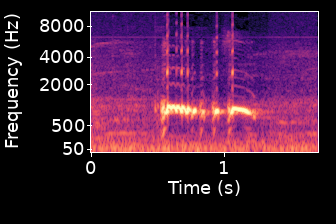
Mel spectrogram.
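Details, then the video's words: Zebra dove of a local strain, singing eagerly to call a rival: one brisk phrase of four or five soft, staccato coos run together, the last note slightly longer and falling, over quiet background. "PERKUTUT LOKAL GACOR MEMANGGIL LAWAN PASTI NYAUT"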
